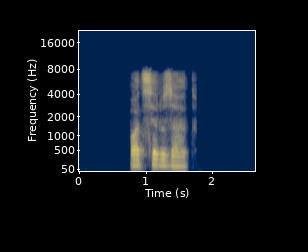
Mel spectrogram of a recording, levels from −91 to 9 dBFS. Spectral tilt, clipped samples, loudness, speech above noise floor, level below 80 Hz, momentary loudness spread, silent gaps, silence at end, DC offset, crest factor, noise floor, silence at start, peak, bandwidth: -3.5 dB/octave; under 0.1%; -16 LUFS; over 73 dB; -58 dBFS; 16 LU; none; 1 s; under 0.1%; 20 dB; under -90 dBFS; 0.8 s; -2 dBFS; 8.4 kHz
